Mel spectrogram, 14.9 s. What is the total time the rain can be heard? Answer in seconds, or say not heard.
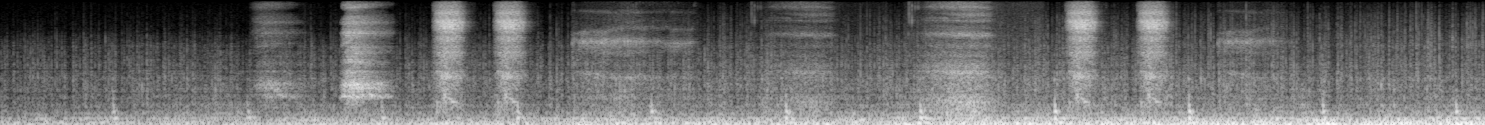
15 s.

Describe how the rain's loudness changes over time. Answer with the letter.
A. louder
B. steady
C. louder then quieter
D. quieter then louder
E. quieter
A.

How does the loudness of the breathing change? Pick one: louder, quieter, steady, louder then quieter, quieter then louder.
quieter then louder.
